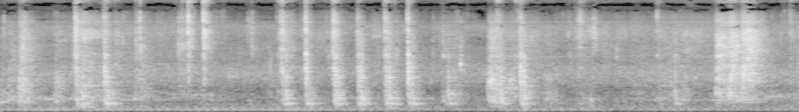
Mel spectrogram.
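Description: Close-up mouth sounds of eating rice and curry by hand: chewing and wet lip smacks, with a quick rhythmic run of smacks about three to four seconds in and a louder, noisier burst a little after seven seconds.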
